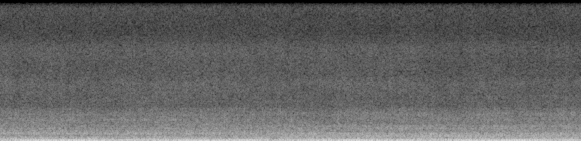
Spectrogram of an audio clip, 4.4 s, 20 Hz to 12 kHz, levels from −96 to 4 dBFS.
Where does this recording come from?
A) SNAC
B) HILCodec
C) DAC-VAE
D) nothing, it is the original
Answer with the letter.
C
